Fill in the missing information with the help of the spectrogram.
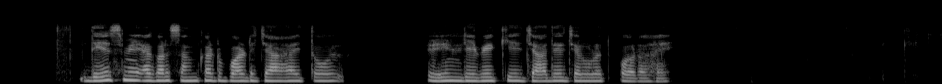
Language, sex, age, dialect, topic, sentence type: Magahi, male, 25-30, Southern, banking, statement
